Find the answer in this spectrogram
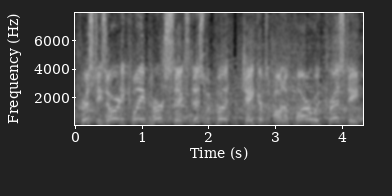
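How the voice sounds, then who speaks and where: A man's voice: very high-pitched, moderate pace. A man working as color commentator on a race broadcast, offering reflective and admiring analysis between the calls, heard from a hissy worn tape copy.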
